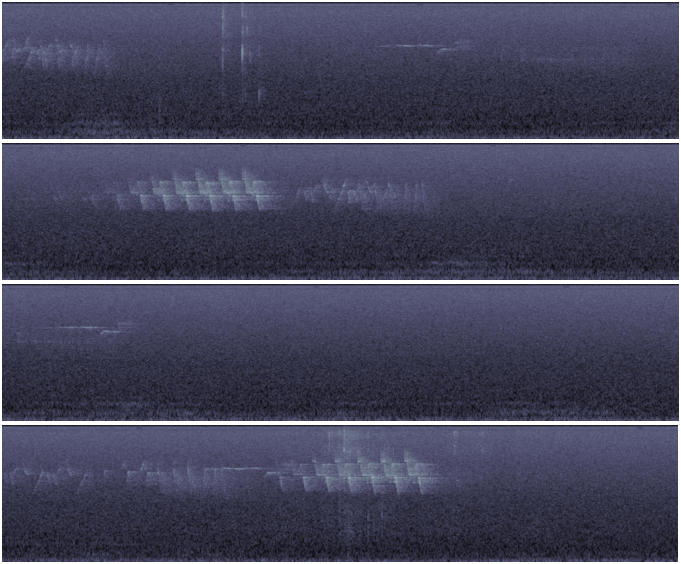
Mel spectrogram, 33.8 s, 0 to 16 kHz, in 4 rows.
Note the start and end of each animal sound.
0.0s-1.5s: Northern Waterthrush (Parkesia noveboracensis)
4.5s-5.9s: Black-throated Green Warbler (Setophaga virens)
9.7s-11.9s: Ovenbird (Seiurus aurocapilla)
12.1s-13.9s: Northern Waterthrush (Parkesia noveboracensis)
17.5s-18.7s: Black-throated Green Warbler (Setophaga virens)
25.2s-26.5s: Common Yellowthroat (Geothlypis trichas)
26.6s-28.2s: Northern Waterthrush (Parkesia noveboracensis)
27.9s-29.2s: Black-throated Green Warbler (Setophaga virens)
28.9s-30.8s: Ovenbird (Seiurus aurocapilla)

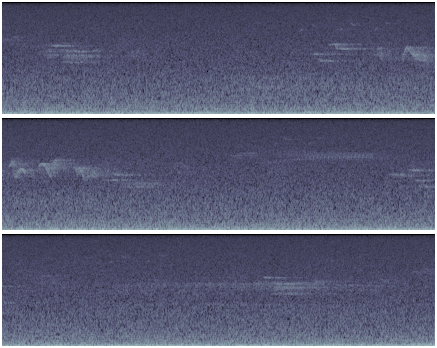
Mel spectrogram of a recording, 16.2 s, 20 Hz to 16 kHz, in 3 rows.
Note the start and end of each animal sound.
0.4s-1.7s: Wood Thrush (Hylocichla mustelina)
3.6s-5.1s: Blackburnian Warbler (Setophaga fusca)
3.7s-5.1s: Wood Thrush (Hylocichla mustelina)
4.9s-7.1s: Scarlet Tanager (Piranga olivacea)
6.6s-7.4s: Wood Thrush (Hylocichla mustelina)
8.7s-10.3s: Pine Warbler (Setophaga pinus)
10.1s-11.3s: Wood Thrush (Hylocichla mustelina)
13.9s-15.4s: Wood Thrush (Hylocichla mustelina)

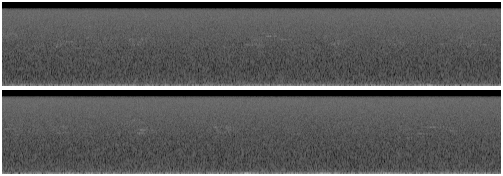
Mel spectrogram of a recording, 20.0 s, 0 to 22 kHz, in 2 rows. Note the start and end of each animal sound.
0.0s-20.0s: Red-eyed Vireo (Vireo olivaceus)
4.8s-5.7s: Hermit Thrush (Catharus guttatus)
17.9s-18.9s: Hermit Thrush (Catharus guttatus)

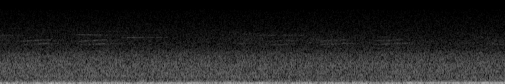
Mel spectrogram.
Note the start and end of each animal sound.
0.0s-5.1s: Red-breasted Nuthatch (Sitta canadensis)

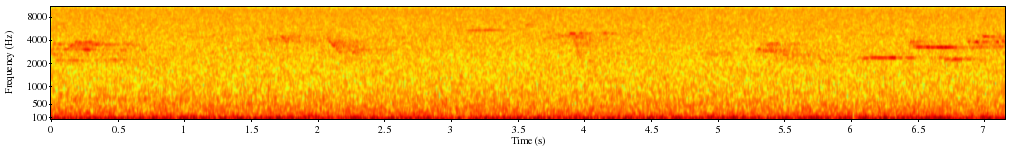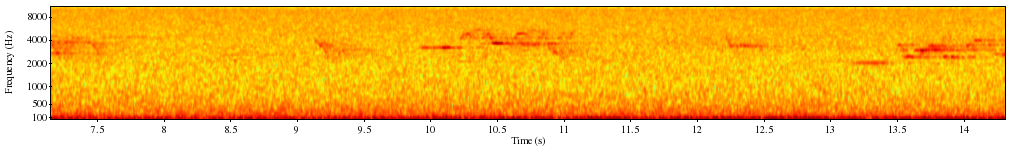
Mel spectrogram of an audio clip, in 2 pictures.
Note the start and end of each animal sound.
0.0s-0.6s: Hermit Thrush (Catharus guttatus)
0.0s-14.3s: Blue-headed Vireo (Vireo solitarius)
3.0s-4.5s: Hermit Thrush (Catharus guttatus)
6.0s-7.9s: Hermit Thrush (Catharus guttatus)
9.8s-11.1s: Hermit Thrush (Catharus guttatus)
13.0s-14.3s: Hermit Thrush (Catharus guttatus)

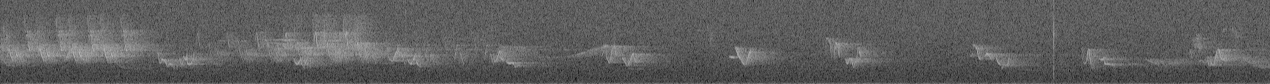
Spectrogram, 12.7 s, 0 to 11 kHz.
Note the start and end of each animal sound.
0.0s-5.2s: Ovenbird (Seiurus aurocapilla)
0.0s-12.7s: Red-eyed Vireo (Vireo olivaceus)
2.4s-3.6s: Black-throated Green Warbler (Setophaga virens)
4.8s-6.5s: Eastern Wood-Pewee (Contopus virens)
11.1s-12.7s: Scarlet Tanager (Piranga olivacea)

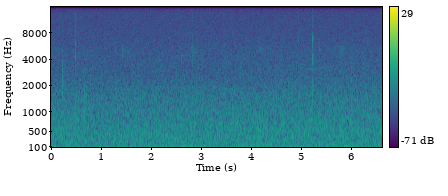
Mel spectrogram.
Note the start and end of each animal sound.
0.0s-6.6s: unidentified call

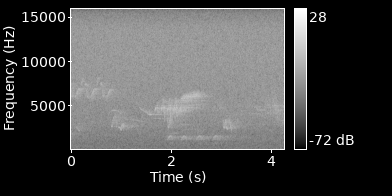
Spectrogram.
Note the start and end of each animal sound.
0.0s-0.9s: Black-and-white Warbler (Mniotilta varia)
0.0s-4.3s: Red-eyed Vireo (Vireo olivaceus)
1.1s-3.1s: Black-throated Blue Warbler (Setophaga caerulescens)
1.3s-3.5s: American Crow (Corvus brachyrhynchos)
3.6s-4.3s: Ovenbird (Seiurus aurocapilla)

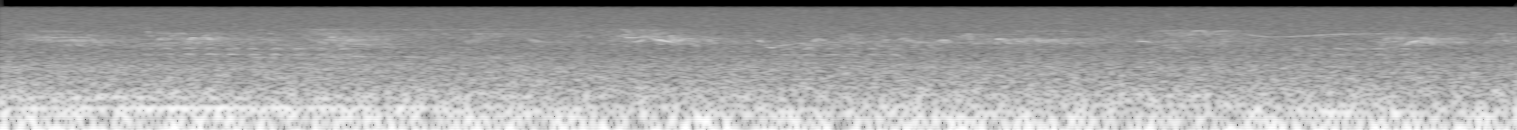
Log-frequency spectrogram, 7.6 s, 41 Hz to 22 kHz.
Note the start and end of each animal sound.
0.0s-7.6s: Red-eyed Vireo (Vireo olivaceus)
0.5s-2.0s: White-breasted Nuthatch (Sitta carolinensis)
3.7s-6.0s: American Robin (Turdus migratorius)
3.8s-4.7s: White-breasted Nuthatch (Sitta carolinensis)
5.7s-7.3s: Eastern Wood-Pewee (Contopus virens)

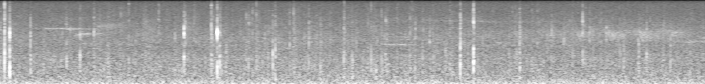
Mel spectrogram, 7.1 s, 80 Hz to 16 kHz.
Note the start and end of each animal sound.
0.0s-1.3s: Black-throated Green Warbler (Setophaga virens)
5.0s-6.9s: Ovenbird (Seiurus aurocapilla)

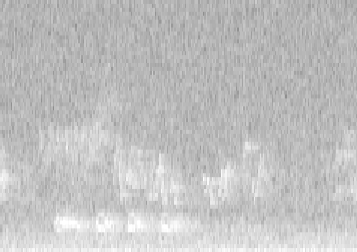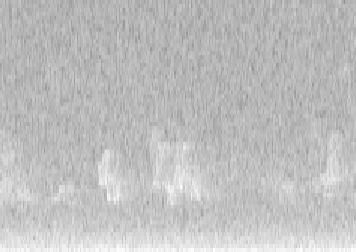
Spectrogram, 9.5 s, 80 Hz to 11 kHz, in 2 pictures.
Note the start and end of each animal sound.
0.0s-9.5s: Red-eyed Vireo (Vireo olivaceus)
0.5s-1.6s: Black-throated Blue Warbler (Setophaga caerulescens)
0.7s-2.7s: American Crow (Corvus brachyrhynchos)

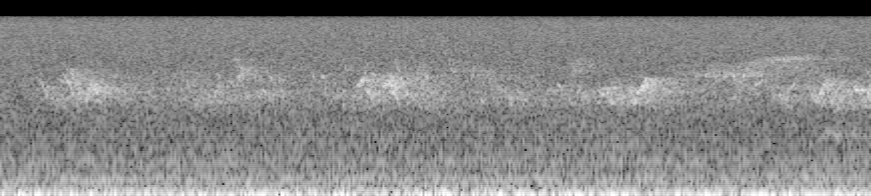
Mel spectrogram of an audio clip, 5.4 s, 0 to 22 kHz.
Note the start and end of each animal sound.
0.0s-5.4s: Red-eyed Vireo (Vireo olivaceus)
1.7s-3.2s: Ovenbird (Seiurus aurocapilla)
3.8s-5.2s: Black-throated Blue Warbler (Setophaga caerulescens)

